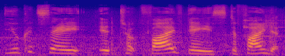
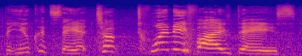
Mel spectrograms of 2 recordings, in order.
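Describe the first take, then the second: First: Said in the usual way. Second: Teaching how a tall tale stretches the number, stressing "twenty-five". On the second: Shown as a demonstration. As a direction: lean on "twenty-five" to sell the exaggeration. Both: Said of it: "take any story and exaggerate it".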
